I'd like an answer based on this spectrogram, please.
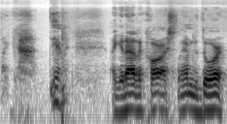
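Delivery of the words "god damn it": acted-out whispered, fed-up, pissed-off swearing. Retelling a fight at end of tour, imitating own pissed-off curse. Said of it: "and I'm pissed off".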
